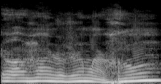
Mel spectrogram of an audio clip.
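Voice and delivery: drunk man impression. Telling a story, the speaker imitates a drunk man talking to another man. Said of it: "He says it like this".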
